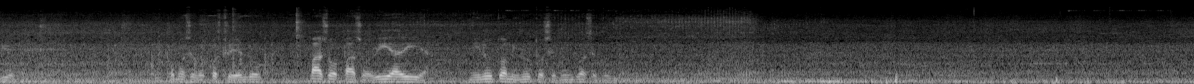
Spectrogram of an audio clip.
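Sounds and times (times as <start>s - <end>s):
street traffic rumble: 0.0s - 11.9s.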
